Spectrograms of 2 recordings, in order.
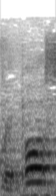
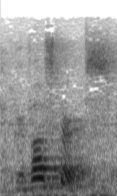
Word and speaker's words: preposterous: Yes, it's not prepos, it's preposterous. Preposterous.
